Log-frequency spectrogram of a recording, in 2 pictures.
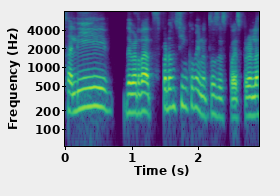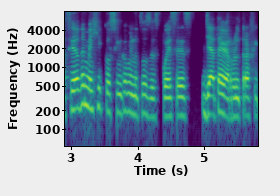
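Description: Heard on a very clean recording with a silent background and a dry, close sound with no echo, a woman has an unremarkable speaking voice, fairly low pitch and ordinary pitch variation. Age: 30s. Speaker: graphic designer and mother. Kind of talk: casual chat.

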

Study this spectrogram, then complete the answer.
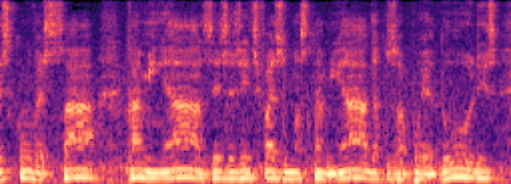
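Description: There is audible room echo and noticeable background noise. A man speaks at a moderate pace with a fairly low pitch. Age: 50s. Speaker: amputee football player and organizer. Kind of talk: radio interview.

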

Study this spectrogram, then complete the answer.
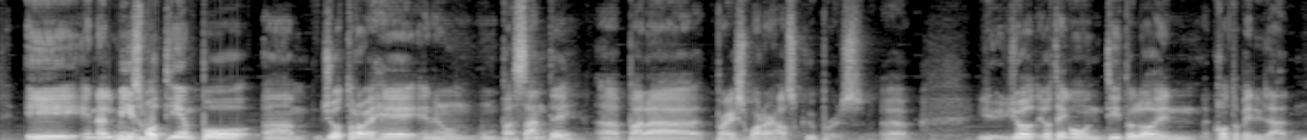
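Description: A man with a medium pitch and ordinary pitch variation talks at a fairly slow pace, with big swings in loudness. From US South, Louisiana (Baton Rouge). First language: English (speaking Spanish). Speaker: tech entrepreneur and podcast host. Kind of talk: casual interview chat. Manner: halting, many repetitions and code-switching.

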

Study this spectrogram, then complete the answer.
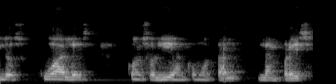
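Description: His intonation is monotone and flat. The man's voice sits at a medium pitch. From Bogotá, Colombia. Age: 20s. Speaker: entrepreneur. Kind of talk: interview.

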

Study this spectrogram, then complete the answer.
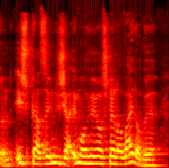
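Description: With audible room echo around him, a man speaks fairly quickly in a dark, mellow tone at a fairly high pitch. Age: 30s. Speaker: podcast co-host. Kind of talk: casual chat.

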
